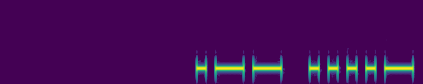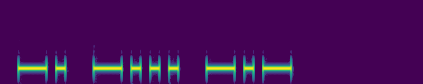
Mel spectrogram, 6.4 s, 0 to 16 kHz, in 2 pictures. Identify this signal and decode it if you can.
Morse code, heard as a keyed tone, about 17 wpm, 700 Hz. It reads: W4NBK
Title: USA Call Signs - 5 Characters - Repeated 2x - 17wpm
